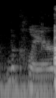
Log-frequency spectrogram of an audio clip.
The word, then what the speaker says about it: Leclerc: And we have Katie Leclerc, which is how you say her last name, here to talk about it with us. – Leclerc. – Oh gosh. – Like a chocolate eclair.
